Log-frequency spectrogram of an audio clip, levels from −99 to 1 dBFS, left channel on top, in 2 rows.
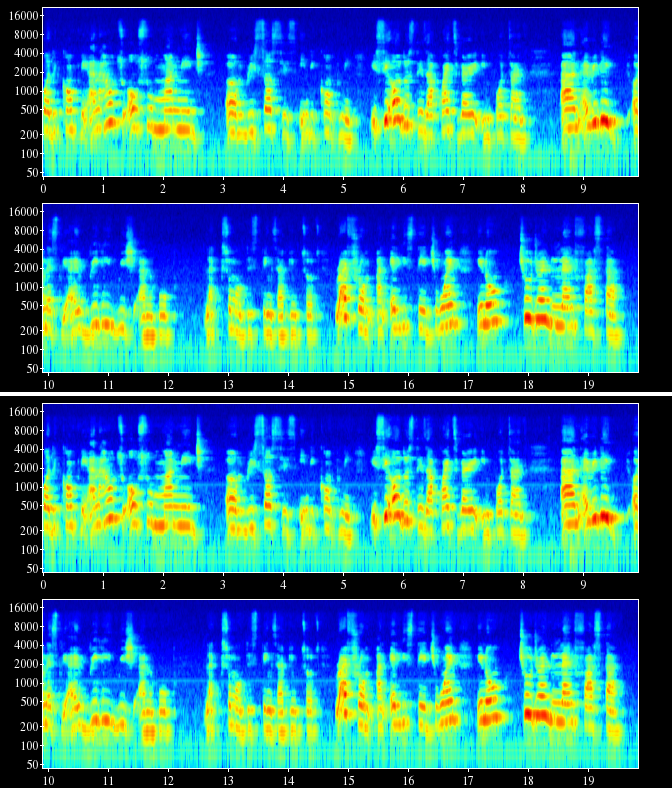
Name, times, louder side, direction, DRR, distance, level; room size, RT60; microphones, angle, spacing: voice 1, 0.0-2.6 3.0-5.1 5.5-8.0 8.6-12.0 12.6-14.4 14.8-16.8 17.2-17.6 17.9-19.5, right 1 dB, 20° right, 0.6 m, -24 dB
9.2 x 5.4 x 3.3 m
head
